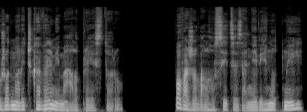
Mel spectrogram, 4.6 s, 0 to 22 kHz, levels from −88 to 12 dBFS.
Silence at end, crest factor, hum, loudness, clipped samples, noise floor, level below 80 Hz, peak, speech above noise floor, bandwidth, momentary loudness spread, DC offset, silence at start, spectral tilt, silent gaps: 0.05 s; 18 dB; none; -23 LUFS; under 0.1%; under -90 dBFS; -46 dBFS; -6 dBFS; over 68 dB; 17 kHz; 9 LU; under 0.1%; 0 s; -5 dB/octave; 1.94-2.62 s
